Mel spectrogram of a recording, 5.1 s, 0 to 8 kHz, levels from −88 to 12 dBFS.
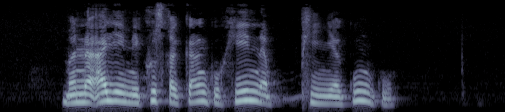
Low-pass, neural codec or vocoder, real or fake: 7.2 kHz; none; real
